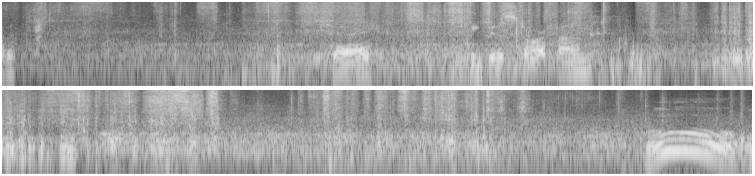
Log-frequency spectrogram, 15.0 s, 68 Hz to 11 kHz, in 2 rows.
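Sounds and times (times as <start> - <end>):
styrofoam scraping cardboard box: 2.0 - 12.9
styrofoam squeaks: 7.0 - 9.8.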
